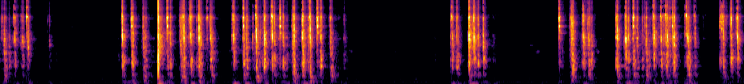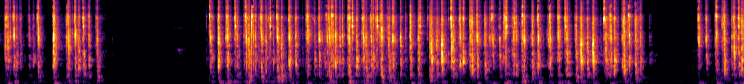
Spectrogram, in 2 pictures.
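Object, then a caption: Mechanical keyboard with plastic keycaps. A full-size mechanical keyboard with Razer green clicky switches and pink-blue PBT plastic keycaps, resting on a desk, is typed on quickly by fingertips with short painted nails. Bursts of sharp, bright clicky keystrokes come with short pauses between them, then a long continuous run of fast typing near the end. A faint low hum sits underneath throughout.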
